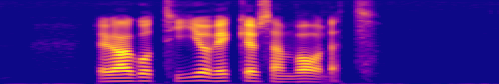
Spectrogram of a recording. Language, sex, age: Swedish, male, 37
